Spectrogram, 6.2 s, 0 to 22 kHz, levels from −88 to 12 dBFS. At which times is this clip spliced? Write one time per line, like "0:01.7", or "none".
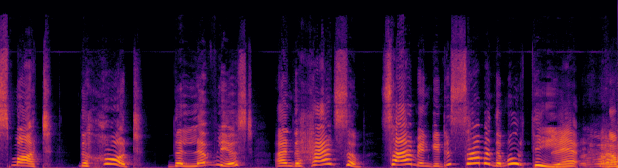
none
